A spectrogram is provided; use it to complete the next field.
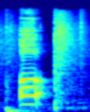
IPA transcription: o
